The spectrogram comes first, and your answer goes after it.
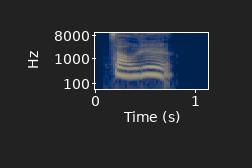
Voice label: "早日", Chinese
